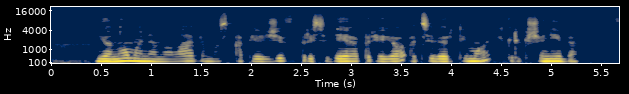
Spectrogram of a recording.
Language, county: Lithuanian, Vilnius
